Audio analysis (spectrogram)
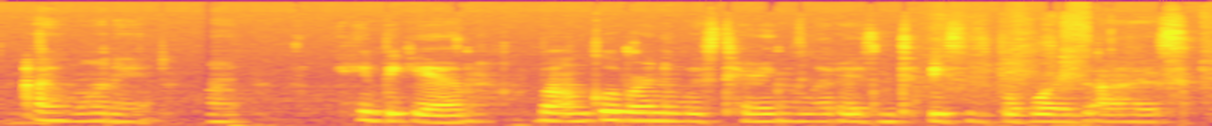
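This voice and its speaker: Over noticeable background noise, a woman speaks at a medium pitch. Her intonation is monotone and flat, and her pace is moderate. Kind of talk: audiobook-style reading of a novel, with character dialogue. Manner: soft-spoken, sometimes drifting into a whisper.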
